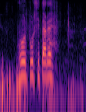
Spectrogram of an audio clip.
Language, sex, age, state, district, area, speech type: Santali, male, 18-30, West Bengal, Purba Bardhaman, rural, spontaneous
